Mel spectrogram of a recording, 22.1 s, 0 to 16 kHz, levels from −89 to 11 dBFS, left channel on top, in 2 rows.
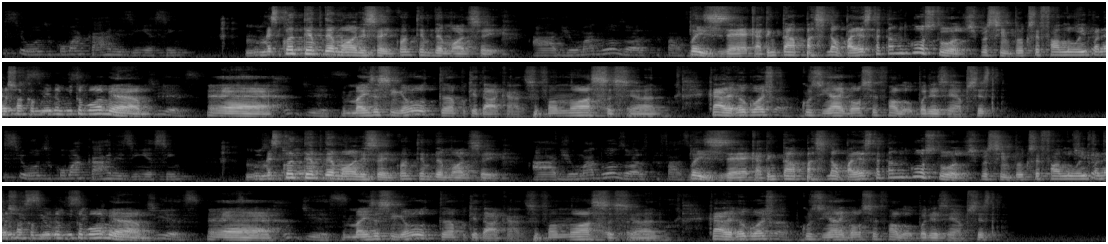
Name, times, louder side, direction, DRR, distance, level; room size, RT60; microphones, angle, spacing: voice 1, 0.0-1.8 2.5-3.3 5.3-7.2 10.8-13.0 13.6-14.5 16.9-17.8 18.4-18.9, right 2 dB, 80° right, 4 dB, 1.3 m, -47 dB
voice 2, 2.4-5.1 6.9-12.5 13.1-13.9 14.4-18.7 19.1-21.0, left 3 dB, 70° left, 6 dB, 0.8 m, -32 dB
24.0 x 9.0 x 2.6 m, 0.39 s
head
